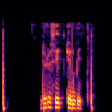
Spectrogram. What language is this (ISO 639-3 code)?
bak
